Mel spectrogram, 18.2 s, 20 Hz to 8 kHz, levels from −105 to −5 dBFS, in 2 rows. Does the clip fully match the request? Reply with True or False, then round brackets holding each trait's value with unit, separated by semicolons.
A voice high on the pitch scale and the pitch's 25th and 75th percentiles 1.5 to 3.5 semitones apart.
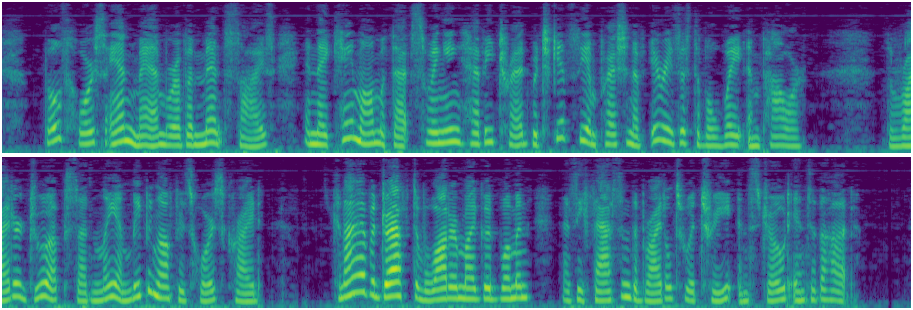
False (200 Hz; 4.5 semitones)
